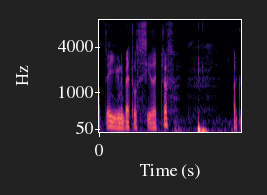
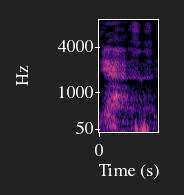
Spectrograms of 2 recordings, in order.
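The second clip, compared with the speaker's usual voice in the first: whispering; 8 dB quieter, much slower than usual. Real, not acted. Hushed in the forest.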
